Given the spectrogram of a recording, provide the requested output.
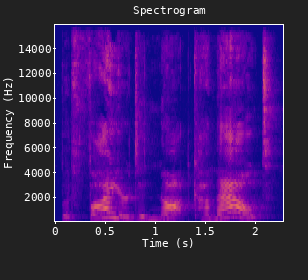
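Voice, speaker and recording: A woman reading a children's story expressively, with theatrical delivery and dramatic pauses. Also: sits high, animated, sharp tone. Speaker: storybook reader.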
